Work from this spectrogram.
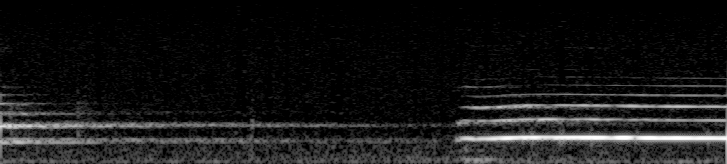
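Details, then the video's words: Wolf howling: a long, steady, low tone that fades slowly, then at about three and a half seconds a louder, slightly higher sustained howl with clear overtones takes over and holds to the end. "Lobo aullando, ruido de lobo"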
